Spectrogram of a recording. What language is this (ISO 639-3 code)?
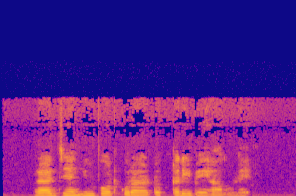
div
